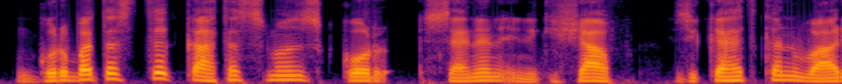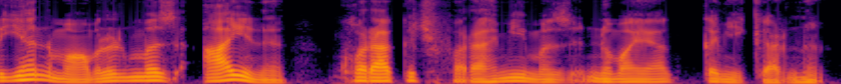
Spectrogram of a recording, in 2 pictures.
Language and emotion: Kashmiri, neutral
